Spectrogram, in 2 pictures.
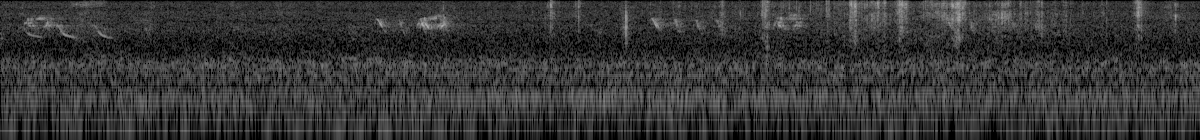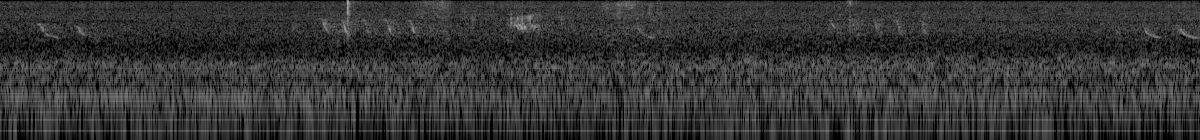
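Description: Small birds chirping in short, scattered bursts of high notes over a steady low background rumble.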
